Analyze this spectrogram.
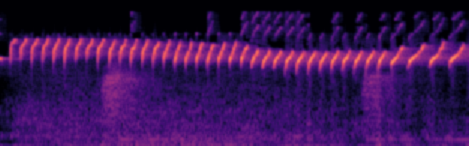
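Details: Russian canary, a breed kept for singing, delivers an unbroken high rolling trill of quick, evenly spaced notes, roughly a dozen each second, for over three seconds.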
